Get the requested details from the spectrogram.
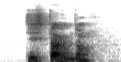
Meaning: inflection of distordre: 1. first-person plural present indicative 2. first-person plural imperative
- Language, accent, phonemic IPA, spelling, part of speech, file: French, Canada, /dis.tɔʁ.dɔ̃/, distordons, verb, LL-Q150 (fra)-distordons.wav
